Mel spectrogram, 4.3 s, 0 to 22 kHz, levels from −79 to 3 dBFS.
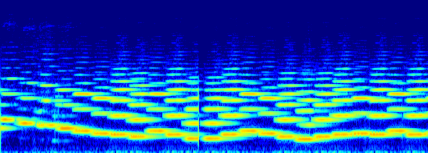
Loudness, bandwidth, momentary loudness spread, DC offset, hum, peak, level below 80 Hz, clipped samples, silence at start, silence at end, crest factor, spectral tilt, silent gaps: -22 LUFS; 12.5 kHz; 2 LU; 0.1%; none; -14 dBFS; -56 dBFS; under 0.1%; 0 s; 0 s; 8 dB; -3 dB/octave; none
